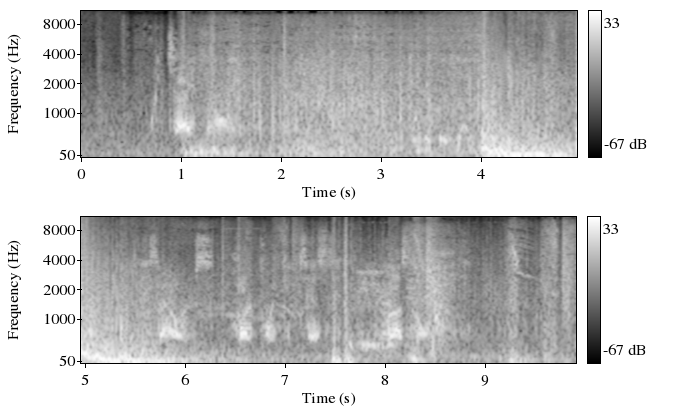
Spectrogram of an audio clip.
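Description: Gunfire rattles in rapid bursts.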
